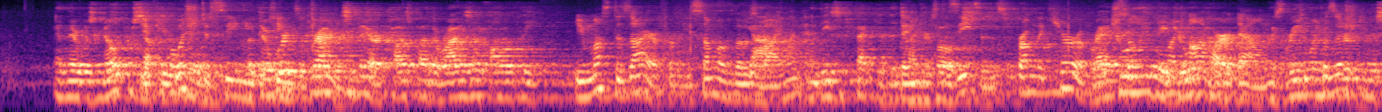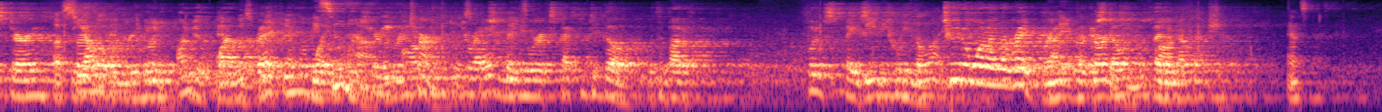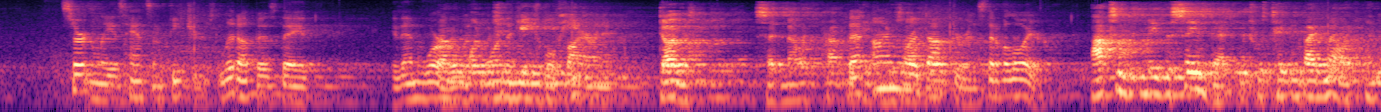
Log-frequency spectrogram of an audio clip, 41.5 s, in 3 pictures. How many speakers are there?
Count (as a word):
two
